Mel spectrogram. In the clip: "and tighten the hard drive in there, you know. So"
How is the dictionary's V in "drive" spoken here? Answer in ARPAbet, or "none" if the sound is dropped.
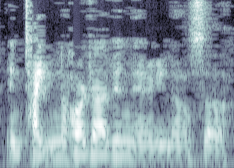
B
